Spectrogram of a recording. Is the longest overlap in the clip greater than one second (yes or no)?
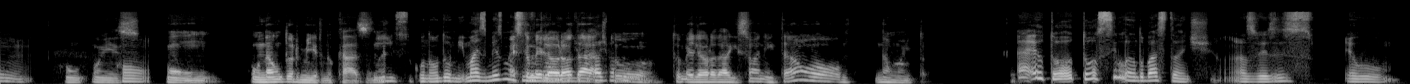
yes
